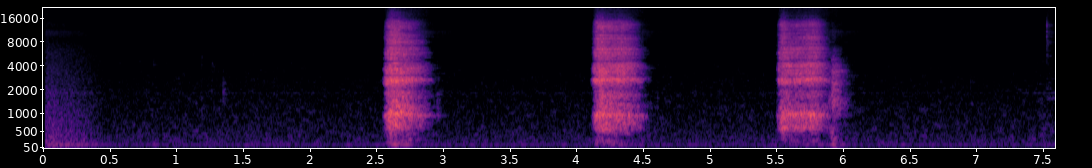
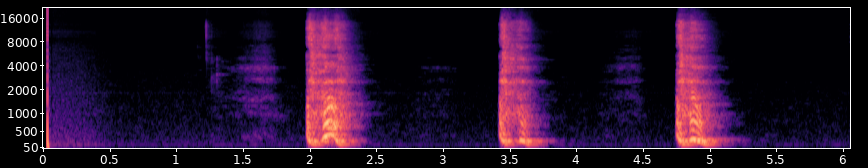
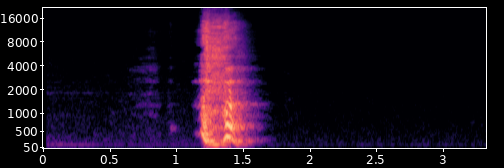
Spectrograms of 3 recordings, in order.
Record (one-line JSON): {"exhalation_length": "7.6 s", "exhalation_amplitude": 4396, "exhalation_signal_mean_std_ratio": 0.3, "three_cough_length": "6.1 s", "three_cough_amplitude": 32530, "three_cough_signal_mean_std_ratio": 0.28, "cough_length": "3.3 s", "cough_amplitude": 32768, "cough_signal_mean_std_ratio": 0.22, "survey_phase": "beta (2021-08-13 to 2022-03-07)", "age": "65+", "gender": "Male", "wearing_mask": "No", "symptom_none": true, "smoker_status": "Ex-smoker", "respiratory_condition_asthma": false, "respiratory_condition_other": false, "recruitment_source": "REACT", "submission_delay": "1 day", "covid_test_result": "Negative", "covid_test_method": "RT-qPCR"}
